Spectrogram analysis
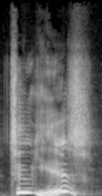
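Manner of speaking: high, sharp outraged cry; shocked indignant squeak. Acted. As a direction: burst out in disbelief, barely held in. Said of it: "kept it down to an outraged".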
